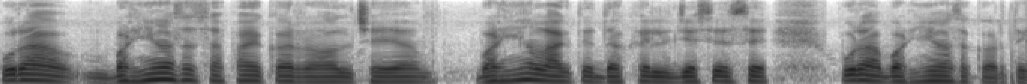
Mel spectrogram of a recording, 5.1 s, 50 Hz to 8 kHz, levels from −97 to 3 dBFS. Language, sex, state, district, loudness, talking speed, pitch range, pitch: Maithili, male, Bihar, Madhepura, -18 LUFS, 210 wpm, 125-140 Hz, 130 Hz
